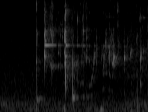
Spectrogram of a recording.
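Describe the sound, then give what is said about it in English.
Luc Belair Rosé wine is poured from a bottle into a glass: a quick splash, then a bright, bubbling trickle with clinking liquid tones that fade after a couple of seconds. No one speaks. “I need to pour you a little bit more.”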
